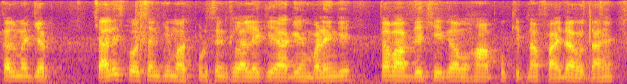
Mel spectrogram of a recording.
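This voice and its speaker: A male teacher giving an exam-prep lesson, explaining word pairs slowly and repeating them, often asking rhetorical questions. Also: mid-range voice, level tone, a little hiss or hum. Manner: says 'dekhiye' and 'thik hai' often.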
